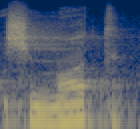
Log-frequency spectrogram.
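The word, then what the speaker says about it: שמות: Lo mismo Shemot. No es una vocal muda, sino una vocal muy corta, pero se pronuncia.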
